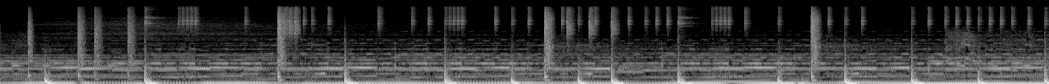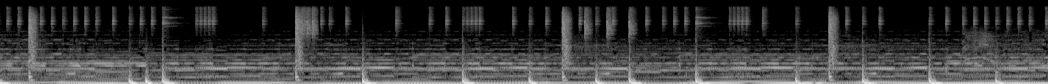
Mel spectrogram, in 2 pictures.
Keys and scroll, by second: 3.8 ctrl+g, 8.3 ctrl+c, 10.2 ctrl+b.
